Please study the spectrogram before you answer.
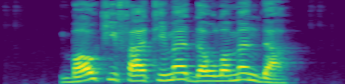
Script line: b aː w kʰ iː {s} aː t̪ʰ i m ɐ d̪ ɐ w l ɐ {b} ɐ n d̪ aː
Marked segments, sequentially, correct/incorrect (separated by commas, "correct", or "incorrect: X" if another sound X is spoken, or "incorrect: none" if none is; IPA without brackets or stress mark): incorrect: f, incorrect: m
